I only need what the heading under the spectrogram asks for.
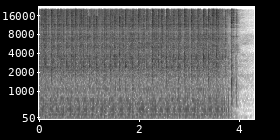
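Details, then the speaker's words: Two-stroke chainsaw started with choke on after three or four pulls, trigger untouched so fast idle stays engaged; loud, steady high-revving buzz held evenly, running cleanly on normal fast idle; owner judges it needs only cleaning and tune-up. "Choke is still on. Do not touch the trigger. Your fast idle is still engaged."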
